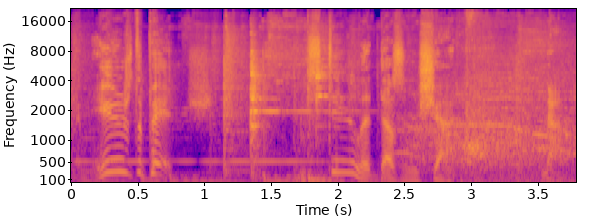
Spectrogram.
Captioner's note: bottle thuds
